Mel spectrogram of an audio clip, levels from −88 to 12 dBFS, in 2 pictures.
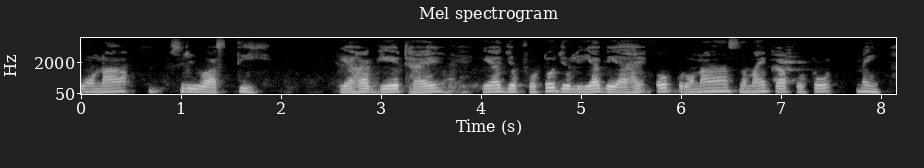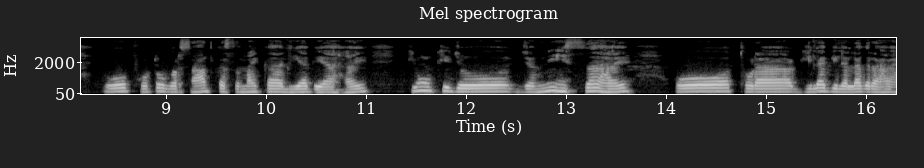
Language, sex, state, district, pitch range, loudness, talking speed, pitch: Hindi, male, Chhattisgarh, Balrampur, 150-170 Hz, -18 LUFS, 140 wpm, 155 Hz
